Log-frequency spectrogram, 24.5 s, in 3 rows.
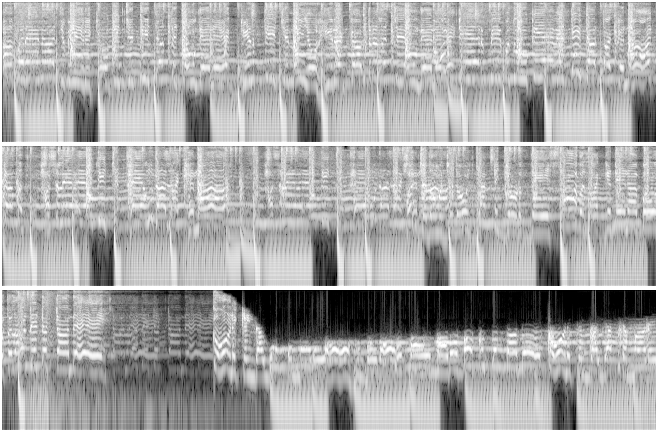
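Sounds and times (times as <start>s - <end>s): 
Desi Punjabi ringtone music: 0.0s - 17.7s, 19.6s - 24.5s.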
